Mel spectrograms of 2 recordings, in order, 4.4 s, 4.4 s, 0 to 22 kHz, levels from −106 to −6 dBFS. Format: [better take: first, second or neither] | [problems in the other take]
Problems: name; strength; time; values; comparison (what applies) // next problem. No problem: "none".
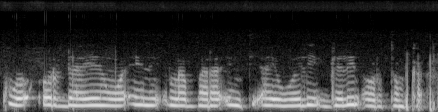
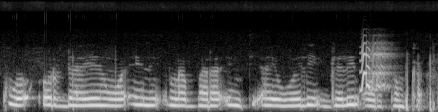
first | background sound (Animal); 6 dB below the speech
